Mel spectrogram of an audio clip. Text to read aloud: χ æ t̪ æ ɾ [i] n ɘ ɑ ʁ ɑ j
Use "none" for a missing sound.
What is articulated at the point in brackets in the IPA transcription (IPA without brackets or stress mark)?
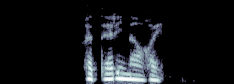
i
